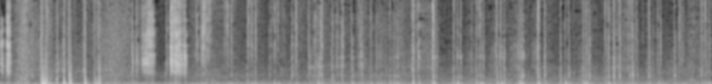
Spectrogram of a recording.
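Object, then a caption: Concrete surface. Long black fingernails rub and scratch an outdoor, grainy, solid concrete surface. The result is a rapid run of short, dry, bright scraping strokes that cut off almost at once, over a faint low rumble.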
